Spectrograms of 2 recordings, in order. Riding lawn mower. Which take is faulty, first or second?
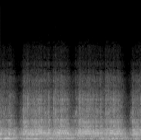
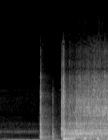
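first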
